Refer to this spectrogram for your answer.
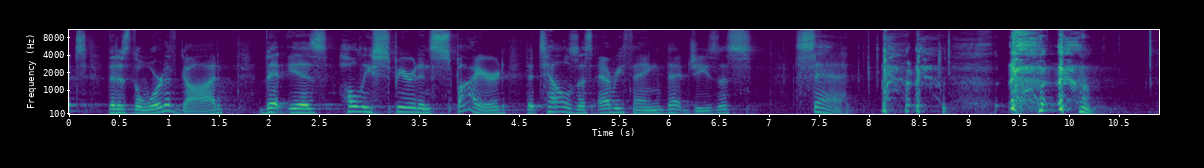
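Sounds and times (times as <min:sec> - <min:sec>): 
speech: 0:00.0 - 0:10.4
person coughing: 0:08.2 - 0:10.4.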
